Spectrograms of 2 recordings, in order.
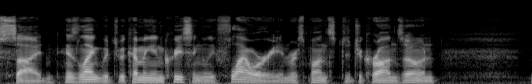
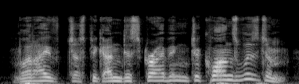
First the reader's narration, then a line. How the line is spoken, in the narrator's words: he exclaimed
